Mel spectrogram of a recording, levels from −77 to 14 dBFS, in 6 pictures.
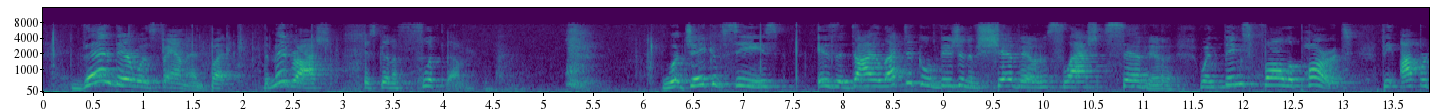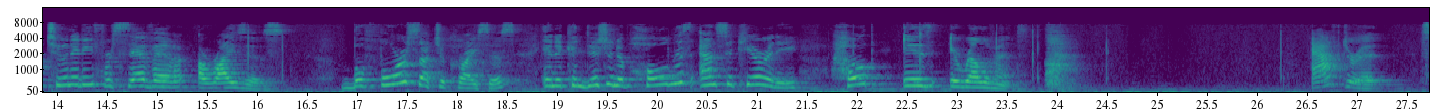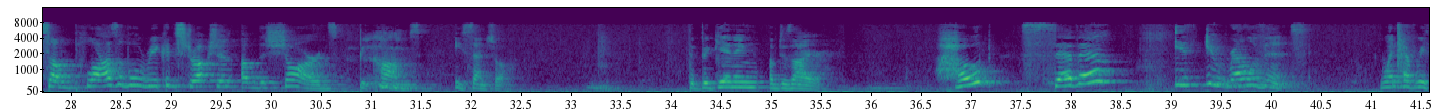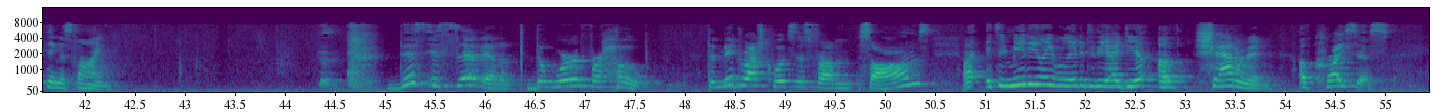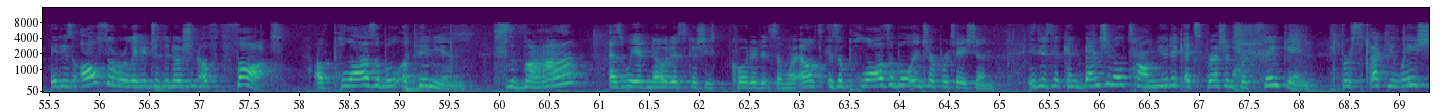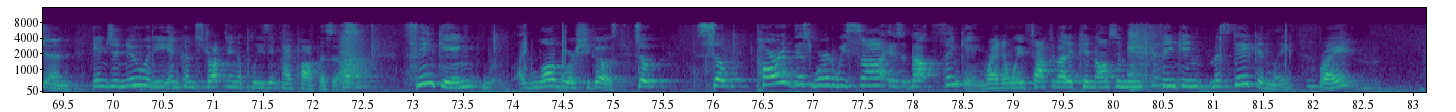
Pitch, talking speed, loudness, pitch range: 255 Hz, 120 wpm, -23 LUFS, 220-295 Hz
